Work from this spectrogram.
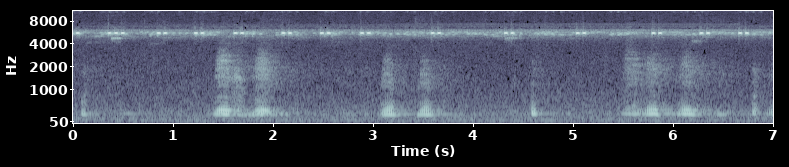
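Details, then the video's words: Several low, throaty grunts from pig frogs, mostly paired or tripled, with pauses between bursts, set against a constant high-pitched buzzing of insects. "pig frogs - sound effect"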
